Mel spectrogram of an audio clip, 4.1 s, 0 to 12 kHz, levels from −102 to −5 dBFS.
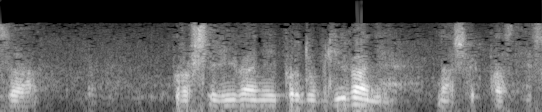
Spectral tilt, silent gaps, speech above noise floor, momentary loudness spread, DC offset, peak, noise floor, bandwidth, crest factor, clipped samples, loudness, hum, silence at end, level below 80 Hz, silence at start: -5 dB/octave; none; 27 dB; 16 LU; under 0.1%; 0 dBFS; -47 dBFS; 6.6 kHz; 22 dB; under 0.1%; -20 LUFS; none; 0 s; -52 dBFS; 0 s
